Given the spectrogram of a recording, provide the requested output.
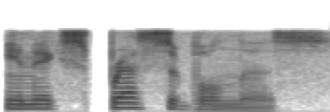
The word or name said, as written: inexpressibleness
